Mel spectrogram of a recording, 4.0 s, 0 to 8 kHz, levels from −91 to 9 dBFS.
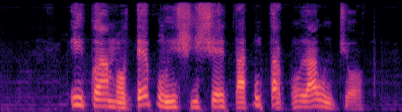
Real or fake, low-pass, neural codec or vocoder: fake; 7.2 kHz; codec, 16 kHz in and 24 kHz out, 0.6 kbps, FireRedTTS-2 codec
